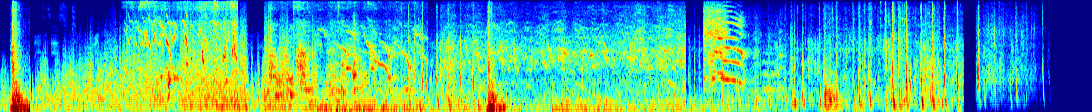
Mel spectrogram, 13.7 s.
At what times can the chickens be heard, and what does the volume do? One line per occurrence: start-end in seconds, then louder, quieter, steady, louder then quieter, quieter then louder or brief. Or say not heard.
1.6-9.8 quieter then louder.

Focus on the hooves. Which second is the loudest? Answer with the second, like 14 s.
11 s.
